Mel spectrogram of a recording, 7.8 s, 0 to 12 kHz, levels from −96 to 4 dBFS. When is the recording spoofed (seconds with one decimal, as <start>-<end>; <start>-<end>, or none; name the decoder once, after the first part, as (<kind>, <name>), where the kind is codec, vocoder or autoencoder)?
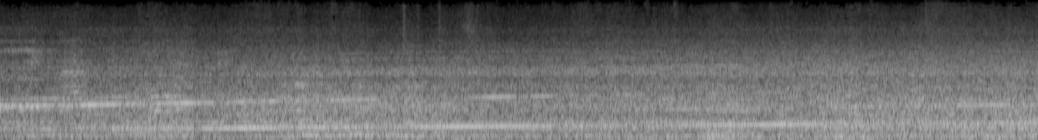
5.2-5.9 (autoencoder, DAC-VAE); 6.6-7.2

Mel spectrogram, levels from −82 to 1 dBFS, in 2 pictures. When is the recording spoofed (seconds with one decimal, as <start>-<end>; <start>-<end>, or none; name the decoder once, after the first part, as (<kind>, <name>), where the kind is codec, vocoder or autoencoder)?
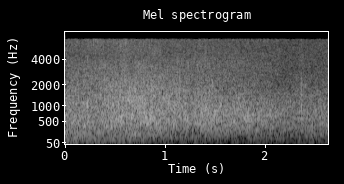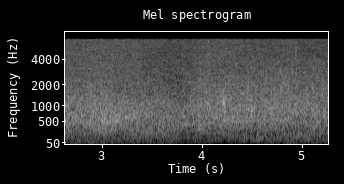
2.0-5.3 (vocoder, Vocos)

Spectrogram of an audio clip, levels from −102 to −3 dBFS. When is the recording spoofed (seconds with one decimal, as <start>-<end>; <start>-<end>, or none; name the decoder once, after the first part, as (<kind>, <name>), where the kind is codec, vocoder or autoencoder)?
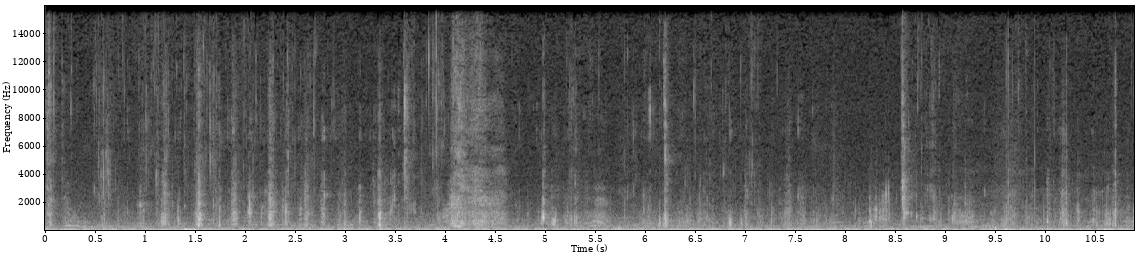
none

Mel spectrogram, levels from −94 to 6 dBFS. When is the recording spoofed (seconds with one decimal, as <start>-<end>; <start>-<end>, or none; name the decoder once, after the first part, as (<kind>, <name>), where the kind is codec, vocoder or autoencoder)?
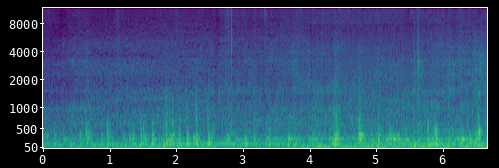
0.0-0.7 (codec, HILCodec); 2.5-4.6; 5.4-6.7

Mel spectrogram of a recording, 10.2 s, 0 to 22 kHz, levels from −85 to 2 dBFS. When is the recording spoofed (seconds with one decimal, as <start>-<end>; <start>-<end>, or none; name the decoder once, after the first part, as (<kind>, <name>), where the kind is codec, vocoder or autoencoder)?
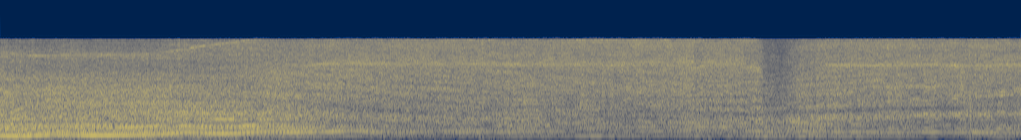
4.8-6.7 (codec, SNAC); 8.8-10.2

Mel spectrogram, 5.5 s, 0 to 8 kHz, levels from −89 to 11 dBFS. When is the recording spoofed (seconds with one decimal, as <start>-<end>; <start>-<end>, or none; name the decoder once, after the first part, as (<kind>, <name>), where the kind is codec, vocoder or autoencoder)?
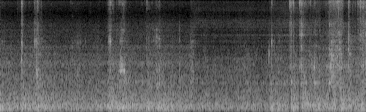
2.9-4.8 (codec, HILCodec)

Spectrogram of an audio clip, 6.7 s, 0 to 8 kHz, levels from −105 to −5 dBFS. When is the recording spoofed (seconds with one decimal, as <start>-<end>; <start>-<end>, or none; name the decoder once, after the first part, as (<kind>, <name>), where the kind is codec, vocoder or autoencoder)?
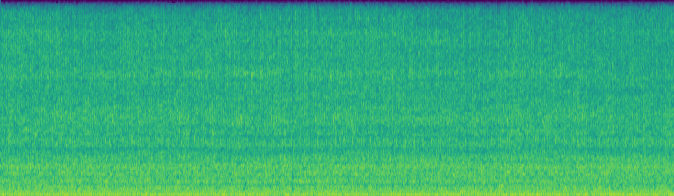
1.6-4.5 (vocoder, BigVGAN v2); 5.5-6.7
